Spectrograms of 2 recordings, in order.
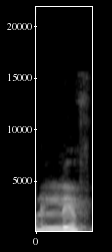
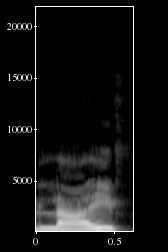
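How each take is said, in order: First: The vowel is a short 'i' sound. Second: The vowel is the long 'eye' sound. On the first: The speaker calls it wrong. "इसको लिव करके नहीं पढ़ेंगे" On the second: The speaker calls it right. "आई का उच्चारण आई करके होगा"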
